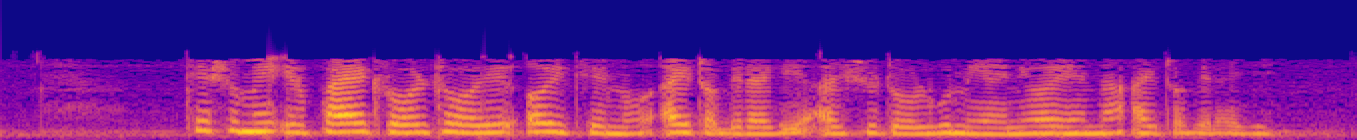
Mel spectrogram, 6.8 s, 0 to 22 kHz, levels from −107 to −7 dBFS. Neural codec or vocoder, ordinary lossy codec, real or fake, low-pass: none; AAC, 16 kbps; real; 19.8 kHz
